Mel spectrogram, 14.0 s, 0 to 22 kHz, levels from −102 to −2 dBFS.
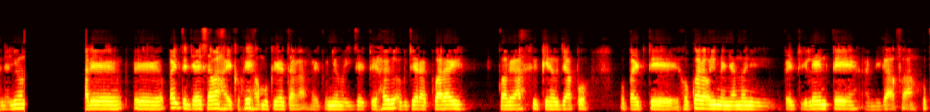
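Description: Right from the start the speech has that rough, grainy texture you get from low-delay AAC compression, most likely AAC-ELD at a low rate, in the region of 24 kbps. The short frames can't pin down the pitch harmonics cleanly, so noise fills in between them, and the damage is plainly audible throughout. There's also nothing above about 7.8 kHz, which leaves the top end dull.

Then at 0.37 s the audio drops out to silence and stays dead until 1.29 s, a gap of about 0.92 s. It's plain silence, with no room tone underneath, so it reads as the input being lost rather than a quiet passage. The likely cause is a disconnected device, a failed link or an accidental mute, with the recorder carrying on writing silence. Whatever was said in that stretch is simply gone.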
